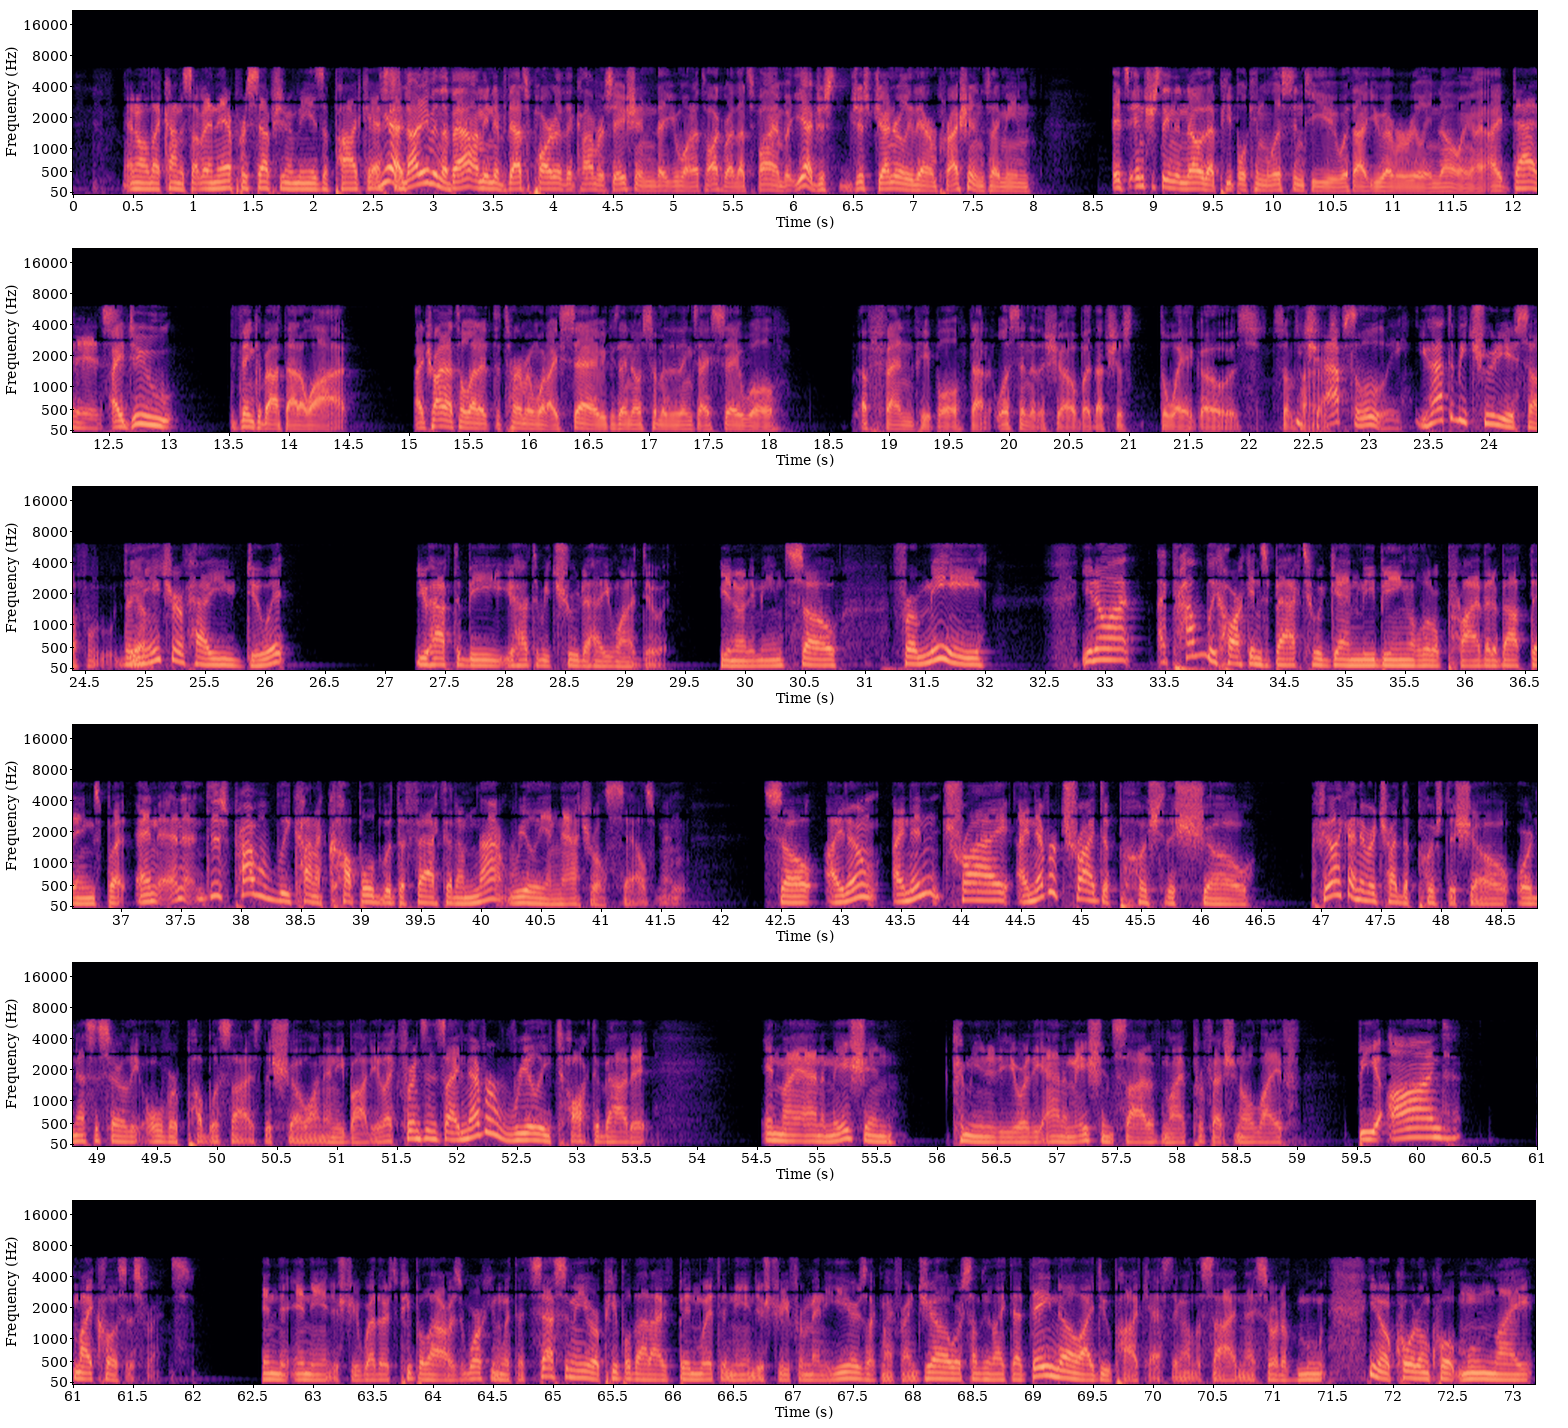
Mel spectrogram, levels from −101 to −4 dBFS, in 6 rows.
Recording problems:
garbled, watery; badly; nothing above 6 kHz

